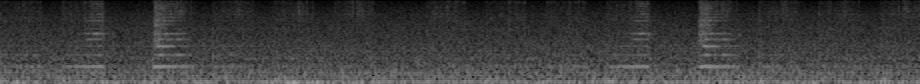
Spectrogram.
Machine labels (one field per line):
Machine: slide rail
